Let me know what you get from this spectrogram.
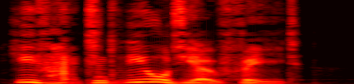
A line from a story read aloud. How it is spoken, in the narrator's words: said Foley sharply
